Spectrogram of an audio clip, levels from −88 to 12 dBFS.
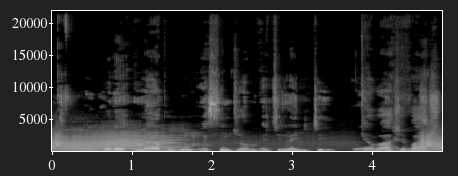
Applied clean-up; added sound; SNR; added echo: classical method log-MMSE.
